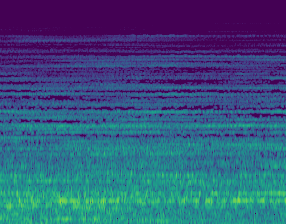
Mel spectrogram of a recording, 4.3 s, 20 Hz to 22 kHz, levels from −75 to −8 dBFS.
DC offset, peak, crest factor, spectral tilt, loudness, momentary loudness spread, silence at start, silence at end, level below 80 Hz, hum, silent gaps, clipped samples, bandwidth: under 0.1%; -12 dBFS; 12 dB; -4.5 dB/octave; -25 LUFS; 2 LU; 0 s; 0 s; -40 dBFS; none; none; under 0.1%; 15 kHz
